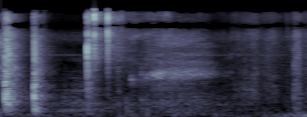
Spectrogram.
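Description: Two sharp knocks right at the start, then a couple of lighter clicks and a faint hiss: handling noise from pieces being moved on a cardboard base under a glass marble.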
